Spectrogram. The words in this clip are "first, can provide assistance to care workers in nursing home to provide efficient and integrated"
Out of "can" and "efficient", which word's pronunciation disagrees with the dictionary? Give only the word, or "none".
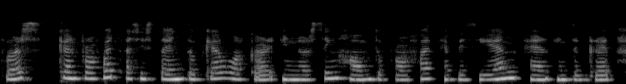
efficient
